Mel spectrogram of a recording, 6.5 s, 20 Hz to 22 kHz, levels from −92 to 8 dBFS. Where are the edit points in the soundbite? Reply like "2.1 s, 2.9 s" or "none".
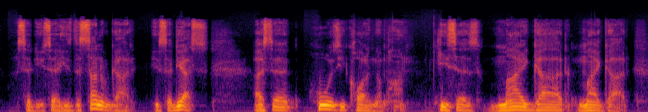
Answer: none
